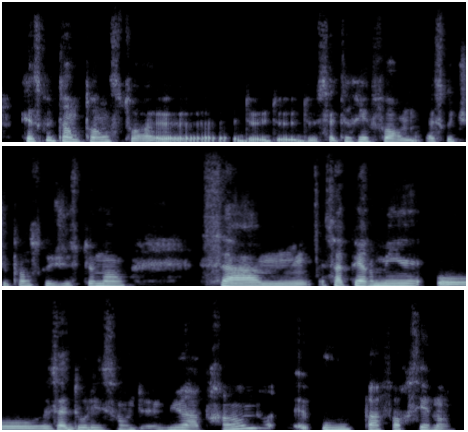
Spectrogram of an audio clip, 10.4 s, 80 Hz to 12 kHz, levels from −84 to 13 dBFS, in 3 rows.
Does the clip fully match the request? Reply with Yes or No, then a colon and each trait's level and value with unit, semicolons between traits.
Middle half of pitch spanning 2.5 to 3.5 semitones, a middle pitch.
Yes: average, 2.9 semitones; medium, 170 Hz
